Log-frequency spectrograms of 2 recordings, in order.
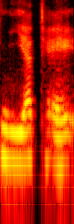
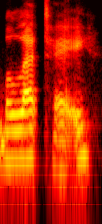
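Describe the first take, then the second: First: The double L is sounded like a Y. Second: The double L is sounded like an L. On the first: The speaker calls it right. "double L is generally pronounced like like a Y" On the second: The speaker calls it wrong. "So Miete is not Milete"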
